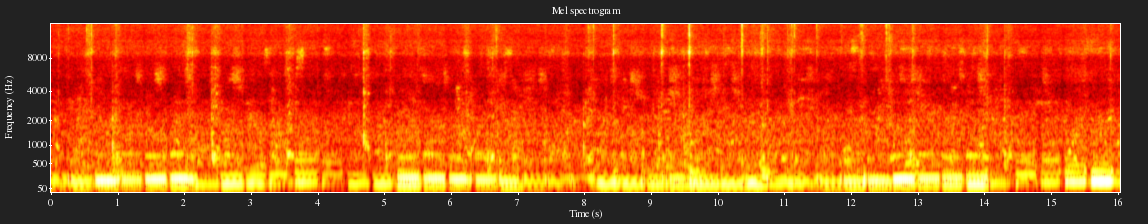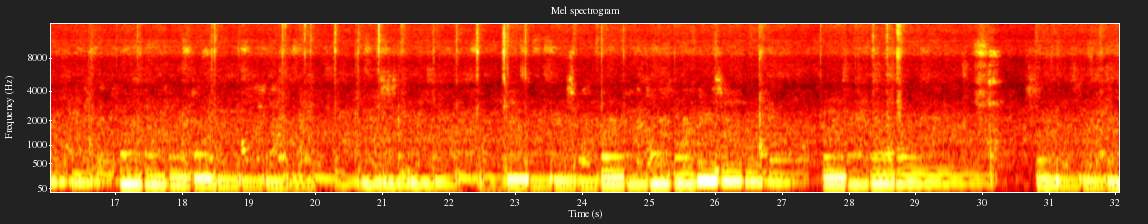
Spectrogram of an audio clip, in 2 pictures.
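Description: Bass guitar played solo: a line of plucked low notes that climbs and falls in runs, with a short break near the end.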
